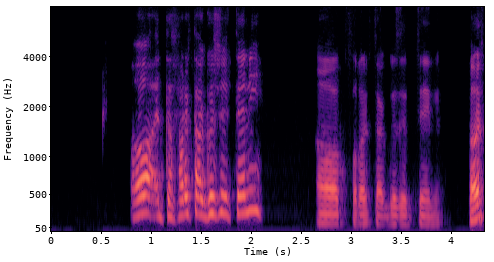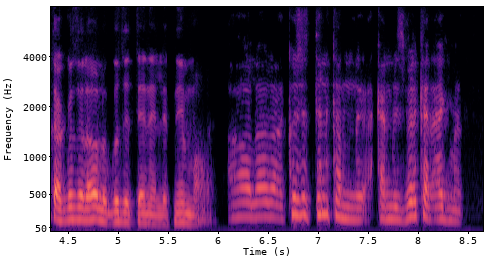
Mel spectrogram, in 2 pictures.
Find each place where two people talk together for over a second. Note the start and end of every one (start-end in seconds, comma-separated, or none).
none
